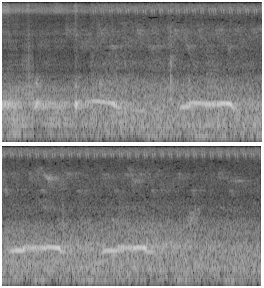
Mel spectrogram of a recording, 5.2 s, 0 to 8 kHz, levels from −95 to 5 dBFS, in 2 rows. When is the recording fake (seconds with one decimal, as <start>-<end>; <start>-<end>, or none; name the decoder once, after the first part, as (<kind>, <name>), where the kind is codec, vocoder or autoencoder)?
0.0-0.9 (codec, ZipCodec)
